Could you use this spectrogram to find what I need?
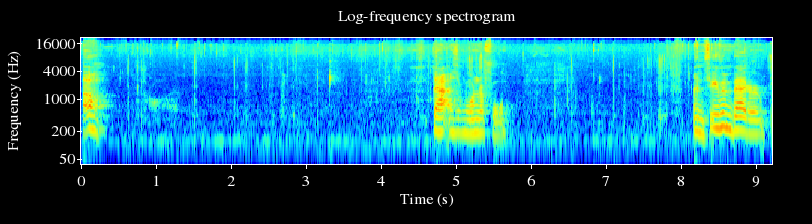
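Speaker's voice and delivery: talking with mouth full. Tasting a dessert with a Samoa, talking with mouth full. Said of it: "I'm so sorry to talk with my mouth full".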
